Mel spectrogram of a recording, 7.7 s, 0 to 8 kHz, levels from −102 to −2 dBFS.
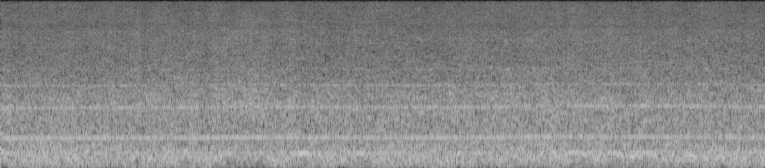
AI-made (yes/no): yes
